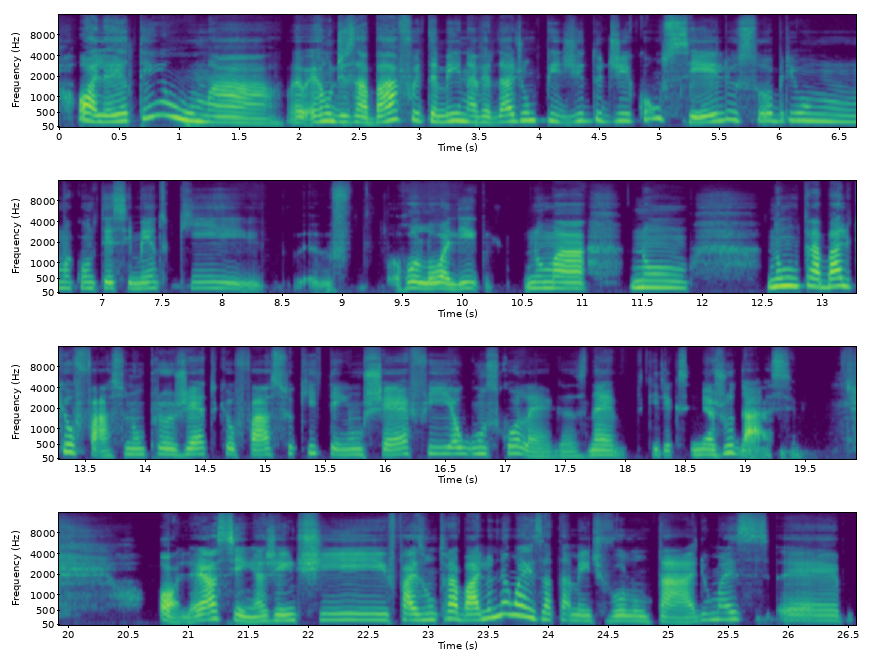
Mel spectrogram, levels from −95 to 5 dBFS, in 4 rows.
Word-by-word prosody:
Olha, 205 -4 +7
eu 230 +2 +4
tenho 370 - -4
uma 180 - +2
é 180 +1 +1
é 215 - +2
um 230 - +4
desabafo 200 - +4
e - - -1
também, 230 +1 +2
na 200 -4 +1
verdade, 195 +6 0
um 250 0 +2
pedido 230 0 -5
de 230 +2 -3
conselho 235 - -1
sobre 240 +1 -4
um 215 -4 -3
acontecimento 185 0 -4
que, 190 -4 -9 0.5
f - - -11 0.3
rolou 185 - +2
ali 180 +2 0 0.4
numa 185 -1 +3 0.4
num 210 -2 0 0.7
num 255 +3 +6
trabalho 250 -1 +5
que 265 - -5
eu 255 - +3
faço, 150 -6 -2
em - - -3
um 180 0 -4
projeto 180 +1 -3
que - - -8
eu 180 - -2
faço 170 +6 -1
que 225 -1 -8
tem 170 -5 -6
um 175 0 -4
chefe 180 +6 -2
e - - -1
alguns 205 0 -4
colegas, 130 - -6
né. 165 -1 -1 0.3
Queria 160 -2 -9
que - - -11
você - - -11
me 170 - -2
ajudasse. 225 +9 -2 1.3
Olha, - - +3
é - - +6
assim, 180 -11 +3
a 160 - -1
gente 195 +2 -1
faz 190 0 +3
um 205 - -3
trabalho, 225 0 +5
não 360 +4 +3
é 325 - +5
exatamente 180 - -3
voluntário, 155 -1 -1
mas, 220 +2 -5
eh, 175 -1 -6
195 Hz, 140 wpm, -21 LUFS, 175-230 Hz, 1.3 s, Olha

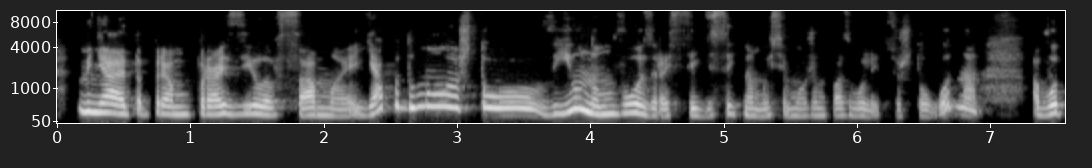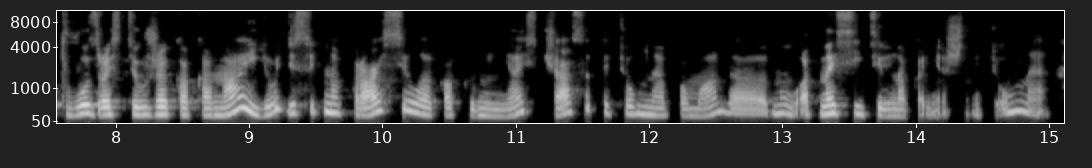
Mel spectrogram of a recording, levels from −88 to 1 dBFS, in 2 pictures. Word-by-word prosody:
Меня 235 -4 +7
это 200 - +1
прям 190 -1 0
поразило 190 -1 +3
в - - -14
самое. 170 -3 0
Я 205 - +2
подумала, 370 +1 +4
что 335 -1 +4
в 180 - -8
юном 210 -3 +5
возрасте 185 -7 +1
действительно 165 +2 -6
мы 155 +1 -6
се 170 - -9
можем 160 +1 -8
позволить 165 - -7
всё - - -15
что - - -8
угодно, 340 -7 -2 0.4
а 165 - 0
вот 210 +2 +2
в - - -6
возрасте 180 -2 +1
уже, 180 +1 +1
как 175 -2 -5
она, 170 - +1
ее 225 - 0
действительно 220 0 -4
красило, 240 - 0
как 165 0 -6
и 155 - -5
меня 160 +6 -5
сейчас, 240 -2 -4
эта 215 -8 -10
тёмная 185 -4 -6
помада. 160 - -6
Ну, 205 -3 -6
относительно 190 -6 -2
конечно - - -12
тёмная. 245 -3 -6
195 Hz, 165 wpm, -24 LUFS, 170-235 Hz, 0.4 s, Меня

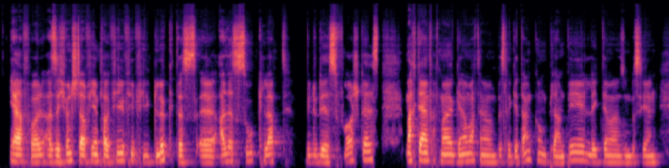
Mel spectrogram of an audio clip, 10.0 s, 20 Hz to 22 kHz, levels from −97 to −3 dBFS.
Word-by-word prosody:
Ja, 130 -2 +7
voll. 125 -1 -1
Also 120 -1 +1
ich 120 - -1
wünsche 145 0 +2
dir 125 - +8
auf - - -8
jeden 130 -1 0
Fall 120 -3 +3
viel, 145 0 -1
viel, 145 - -7
viel 120 -2 -9
Glück, 150 +6 -1
dass, 120 0 +4
äh, 115 -1 -1
alles 135 +2 +3
so 140 +1 0
klappt, 130 -1 -4 0.2
wie 125 - -9
du 120 0 -8
dir 120 0 0
das 115 +1 +6
vorstellst. 160 +5 -2 0.4
Mach 145 0 +4
dir 160 - +6
einfach 150 0 0
mal 130 -1 +1
genau, 130 +1 -2
mach 140 0 -3
dir 125 - -8
mal 120 -1 -4
'n 120 0 -8
bisschen 120 -1 -6
Gedanken 145 +8 -6
und 125 -2 -8
Plan 110 -2 -4
b, 150 +2 -3
leg 125 -3 -5
dir 125 - -3
mal 120 -1 -4
so 115 0 -10
'n 115 - -4
bisschen 115 0 -3
125 Hz, 255 wpm, -24 LUFS, 120-135 Hz, 0.4 s, dir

